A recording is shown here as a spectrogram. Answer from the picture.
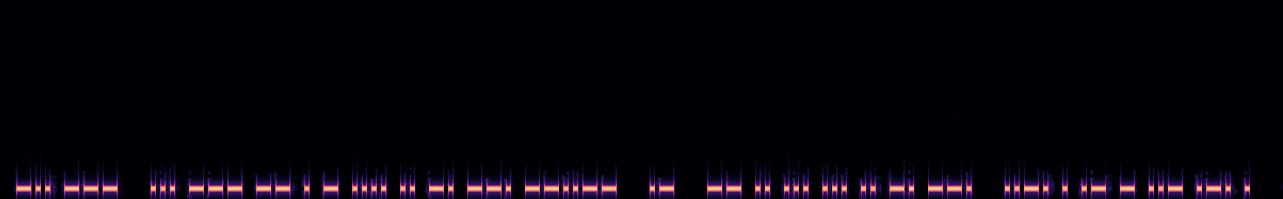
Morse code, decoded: DO SOMETHING, A MISSING FEATURE

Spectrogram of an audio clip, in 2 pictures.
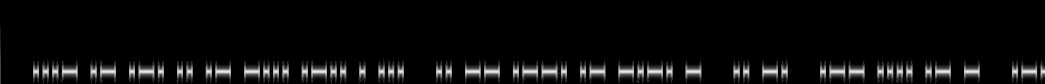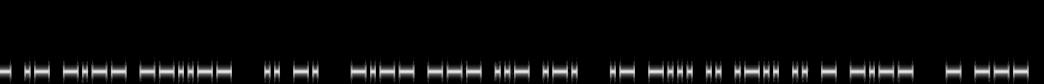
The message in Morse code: VARIABLES IMPACT IN WHAT WAY, IN YOUR ABILITY TO

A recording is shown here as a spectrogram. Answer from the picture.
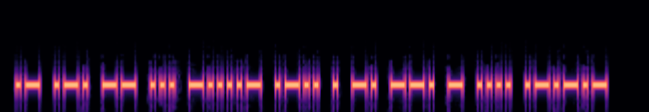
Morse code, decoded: ARMS-LENGTH.

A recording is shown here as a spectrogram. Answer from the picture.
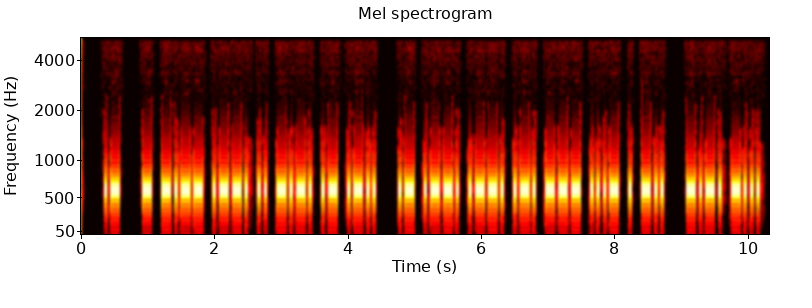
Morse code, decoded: A TYPICAL APPROVED CB

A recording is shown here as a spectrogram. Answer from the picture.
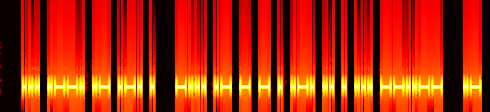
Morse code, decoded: SPARE BATTERIES, A

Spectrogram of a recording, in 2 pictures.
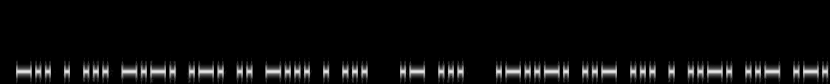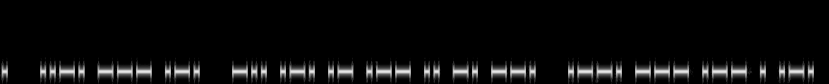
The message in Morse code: DESCRIBES AS "USEFUL FOR DRAWING POWER

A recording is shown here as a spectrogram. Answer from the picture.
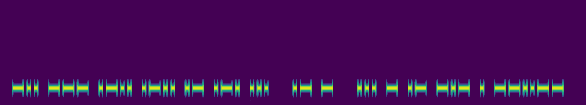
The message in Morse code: DOLLARS AT STAKE,

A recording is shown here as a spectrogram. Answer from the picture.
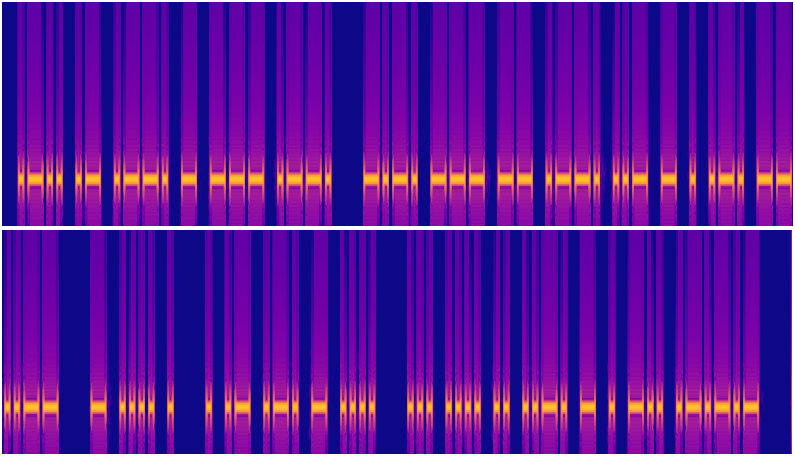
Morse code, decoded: LAPTOP COMPUTER, THE EARTH SHIFTED.

